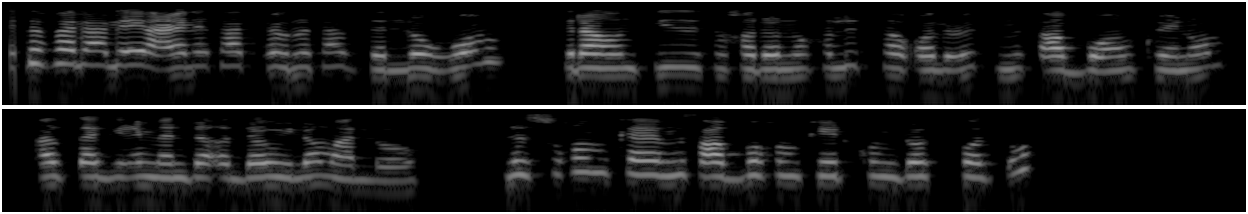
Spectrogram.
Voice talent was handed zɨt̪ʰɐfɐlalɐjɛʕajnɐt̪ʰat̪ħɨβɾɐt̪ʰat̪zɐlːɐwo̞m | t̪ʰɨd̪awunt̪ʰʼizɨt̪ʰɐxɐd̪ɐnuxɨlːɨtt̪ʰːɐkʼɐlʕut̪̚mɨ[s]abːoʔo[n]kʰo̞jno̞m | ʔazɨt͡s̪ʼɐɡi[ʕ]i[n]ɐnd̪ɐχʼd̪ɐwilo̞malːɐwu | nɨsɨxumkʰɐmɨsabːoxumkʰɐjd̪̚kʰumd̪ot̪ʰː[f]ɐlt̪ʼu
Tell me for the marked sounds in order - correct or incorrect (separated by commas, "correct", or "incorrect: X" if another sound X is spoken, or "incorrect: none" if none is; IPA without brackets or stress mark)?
correct, incorrect: m, correct, incorrect: m, correct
